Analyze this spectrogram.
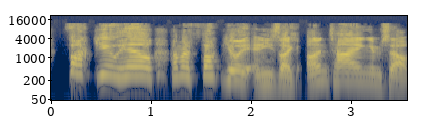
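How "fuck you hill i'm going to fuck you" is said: mock, very high, screamed. Retelling how a hogtied man threatened from the corner: imitating someone screaming.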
